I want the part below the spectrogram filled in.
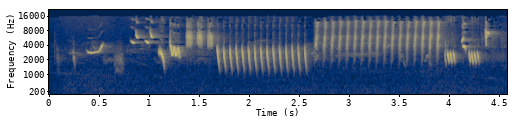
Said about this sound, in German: Wer diesen kleinen braunen Vogel im Wald hören möchte, muss sich die Nacht um die Ohren schlagen. Denn die Nachtigall, wie der Name schon andeutet, singt nur in der Nacht.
